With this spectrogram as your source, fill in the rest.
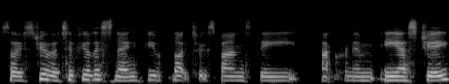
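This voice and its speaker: Recorded dry and close with no echo, a woman with a British accent speaks at a moderate pace in a medium-pitched voice with fairly even intonation. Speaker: webinar host. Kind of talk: live webinar Q&A. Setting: video call.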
